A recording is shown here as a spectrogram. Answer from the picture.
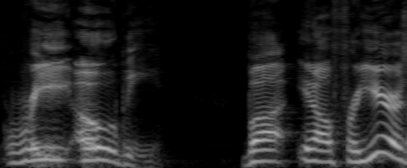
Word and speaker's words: Ryobi: fine here's a question for you is it pronounced Ry OB or is it reob the brand says it's R Obi but you know for years I was calling it Ryobi like Ryobi One Kenobi but I was told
